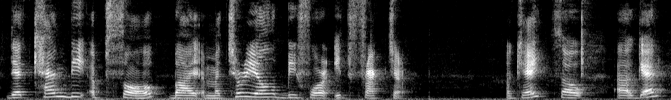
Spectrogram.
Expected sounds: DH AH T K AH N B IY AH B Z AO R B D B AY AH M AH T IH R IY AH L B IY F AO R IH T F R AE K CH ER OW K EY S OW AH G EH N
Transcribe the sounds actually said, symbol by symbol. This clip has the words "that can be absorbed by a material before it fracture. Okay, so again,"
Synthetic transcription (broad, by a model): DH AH T K AH N B IY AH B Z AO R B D B AY AH M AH T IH R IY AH L B IY F AO R IH T F R AE K CH ER OW K EY S OW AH G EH N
